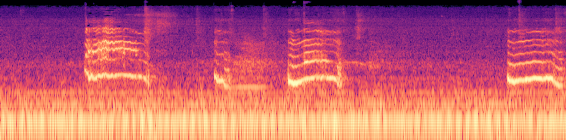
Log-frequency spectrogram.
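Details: Elsa, a traditional Siamese cat living indoors in the Netherlands, sounds off at a bird she cannot reach through the window with four drawn-out, nasal, meow-like cries, each about a second long and spaced unevenly. A constant low hum runs underneath.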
